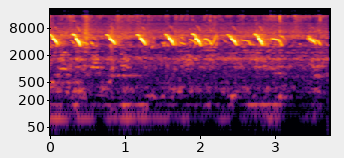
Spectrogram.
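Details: Domestic chicken chicks kept under heating, drinking water: loud, high, downward-sliding peeps repeated roughly three times a second, over a low steady hum.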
